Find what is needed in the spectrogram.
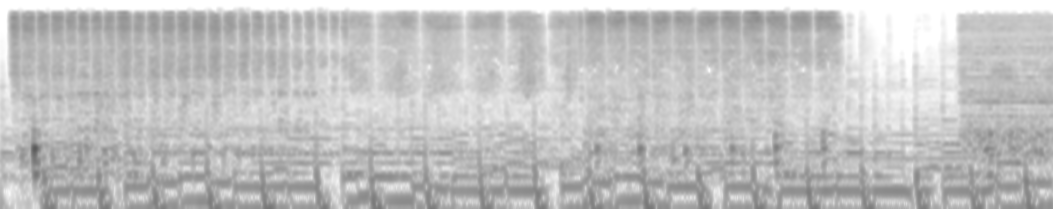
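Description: Hand sanding a wooden panel with a sanding block: quick, rhythmic back-and-forth rasping strokes. Near the end the sanding stops and a cordless handheld vacuum starts with a steady hum to pick up the dust.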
